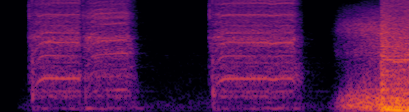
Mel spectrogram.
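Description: Two camera shutter-and-wind sound effects, each about half a second long, with a gap between them. Near the end a whooshing swell rises into music.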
